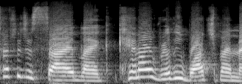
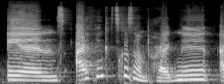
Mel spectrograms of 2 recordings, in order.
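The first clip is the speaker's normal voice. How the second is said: ordinary delivery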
